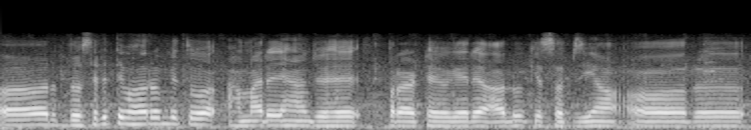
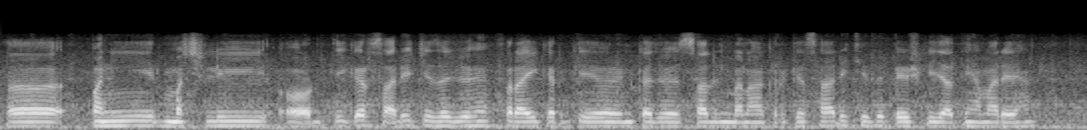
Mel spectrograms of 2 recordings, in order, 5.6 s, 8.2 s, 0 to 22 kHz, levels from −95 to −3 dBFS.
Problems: none marked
